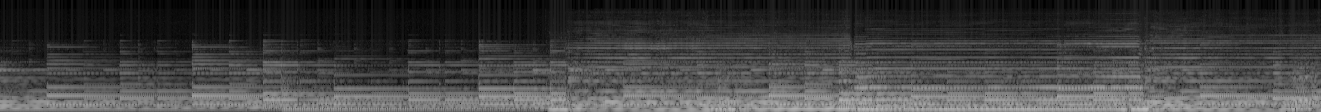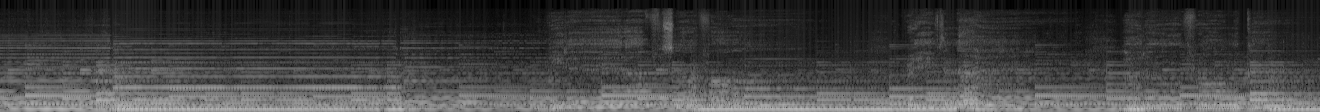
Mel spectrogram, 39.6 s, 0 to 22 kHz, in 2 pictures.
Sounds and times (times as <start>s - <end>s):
Music: 0.0s - 39.6s.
